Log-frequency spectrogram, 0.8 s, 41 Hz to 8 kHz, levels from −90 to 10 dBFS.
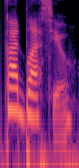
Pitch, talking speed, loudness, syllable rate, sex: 235 Hz, 225 wpm, -19 LUFS, 4.0 syllables/s, female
